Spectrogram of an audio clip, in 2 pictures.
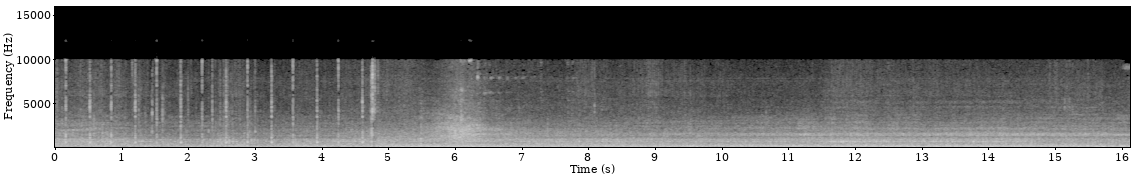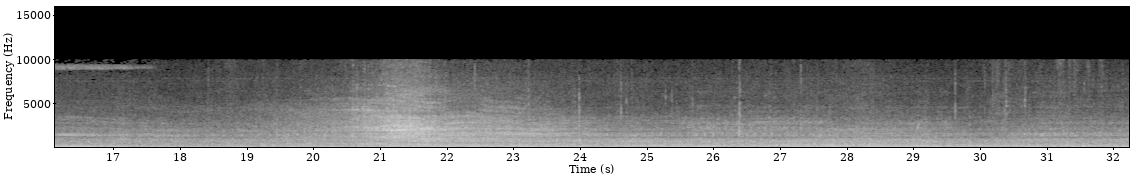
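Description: Car engine and road noise heard from inside a Mercedes-Benz cabin while driving slowly: a steady low rumble with a few light clicks in the first seconds. Louder swells of noise come once briefly about six seconds in and again for a couple of seconds past the twenty-second mark.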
